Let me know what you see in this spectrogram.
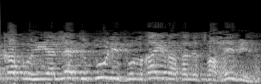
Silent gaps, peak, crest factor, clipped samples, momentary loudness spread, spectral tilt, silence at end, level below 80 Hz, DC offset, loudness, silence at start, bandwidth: none; 0 dBFS; 10 dB; under 0.1%; 3 LU; -7.5 dB/octave; 0 s; -40 dBFS; 0.7%; -10 LUFS; 0 s; 7 kHz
